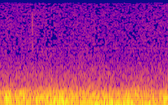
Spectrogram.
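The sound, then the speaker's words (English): A long, low rumble of rolling thunder during a thunderstorm with lightning under a tornado watch fills the whole stretch, steady and heavy with no clear break, with a faint hiss of rain underneath and no voices. “That is a long thunderstorm, or a long thunder clap, so to speak.”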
